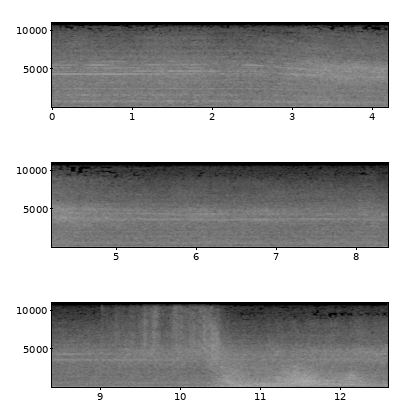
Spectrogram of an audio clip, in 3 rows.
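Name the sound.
Boeing 757 jet taking off in Infinite Flight video game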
